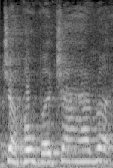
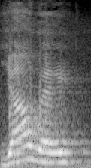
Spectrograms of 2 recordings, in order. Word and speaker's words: Yahweh: Well, the Jehovah Gyra, it sings so good because of the J J. It sings so good. But that's not his name. It's Yahweh Y.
